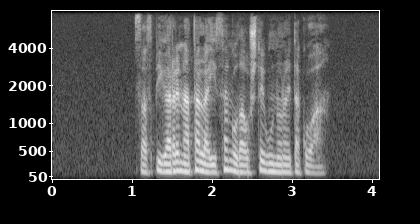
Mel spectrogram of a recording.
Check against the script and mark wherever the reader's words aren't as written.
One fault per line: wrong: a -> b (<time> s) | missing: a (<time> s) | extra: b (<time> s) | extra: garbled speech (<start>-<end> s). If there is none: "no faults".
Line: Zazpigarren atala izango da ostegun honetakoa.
no faults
